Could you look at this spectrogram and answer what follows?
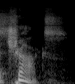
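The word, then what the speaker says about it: Ciocks: how to say it shock cc7 no this one Chucks Chucks yeah chalks come on Dylan c-i-o-c-k-s but it's pronounced chalks let's go with it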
